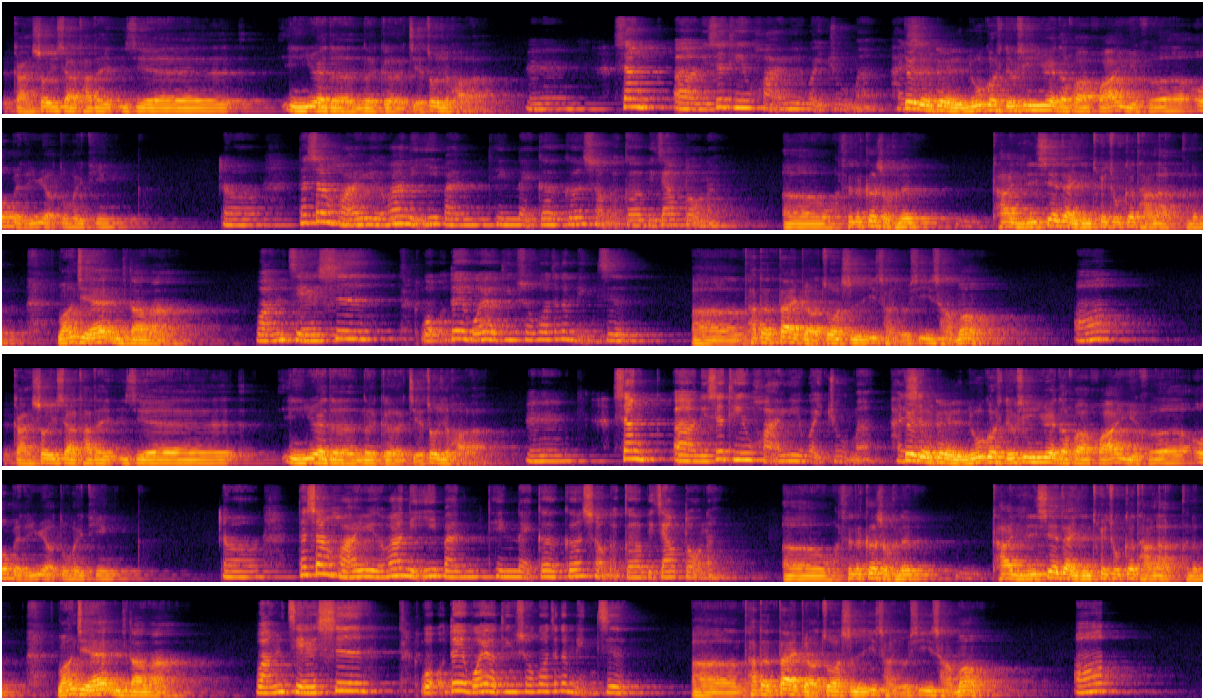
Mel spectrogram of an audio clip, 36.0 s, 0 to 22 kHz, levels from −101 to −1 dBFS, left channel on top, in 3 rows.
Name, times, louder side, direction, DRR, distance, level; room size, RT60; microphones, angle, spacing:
voice 1, 0.0-2.4 2.8-4.8 9.0-13.2 19.8-21.3 21.5-25.8 30.9-33.9, right 1 dB, 15° right, 7 dB, 0.3 m, -21 dB
voice 2, 5.2-5.7 6.1-9.2 14.2-19.2 26.6-27.7 28.0-30.3 34.7-35.0, right 3 dB, 75° right, 9 dB, 0.5 m, -27 dB
11.5 x 9.3 x 2.9 m, 1.2 s
head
